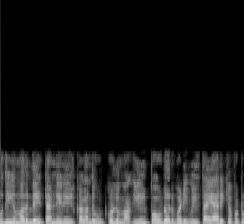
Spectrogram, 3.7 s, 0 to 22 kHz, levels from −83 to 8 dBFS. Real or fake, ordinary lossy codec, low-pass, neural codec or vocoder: fake; none; 7.2 kHz; codec, 16 kHz, 4 kbps, FreqCodec, smaller model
